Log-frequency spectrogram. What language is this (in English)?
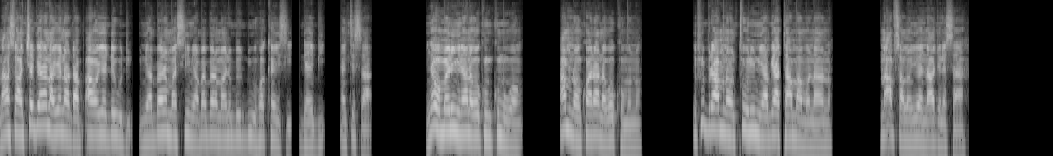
Akan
